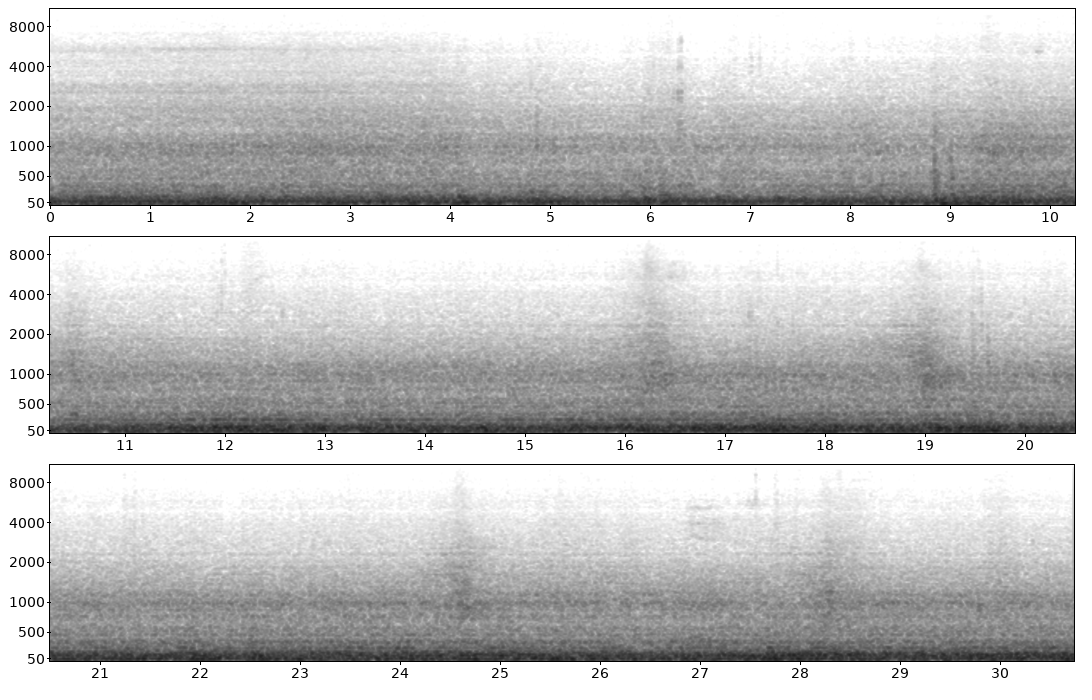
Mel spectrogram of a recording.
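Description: Car cabin noise while driving: a steady low rumble of engine and tyres on the road, which grows louder about a third of the way through.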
